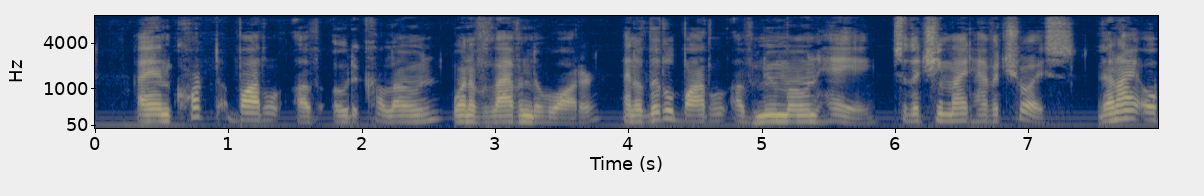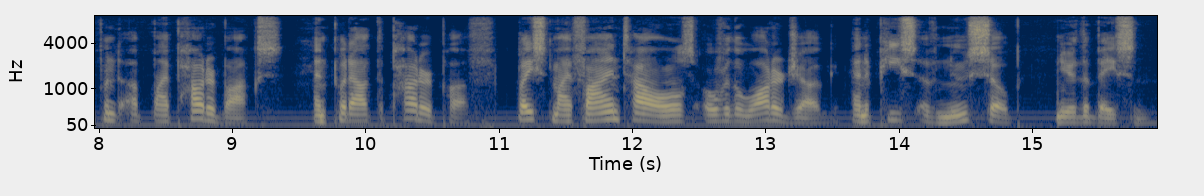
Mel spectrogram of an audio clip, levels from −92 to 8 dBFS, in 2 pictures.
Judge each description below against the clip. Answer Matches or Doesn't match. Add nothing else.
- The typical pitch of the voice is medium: Doesn't match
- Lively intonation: Doesn't match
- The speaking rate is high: Matches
